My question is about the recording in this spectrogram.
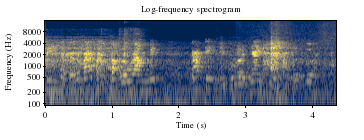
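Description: Indistinct talking, with no other sound standing out clearly.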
